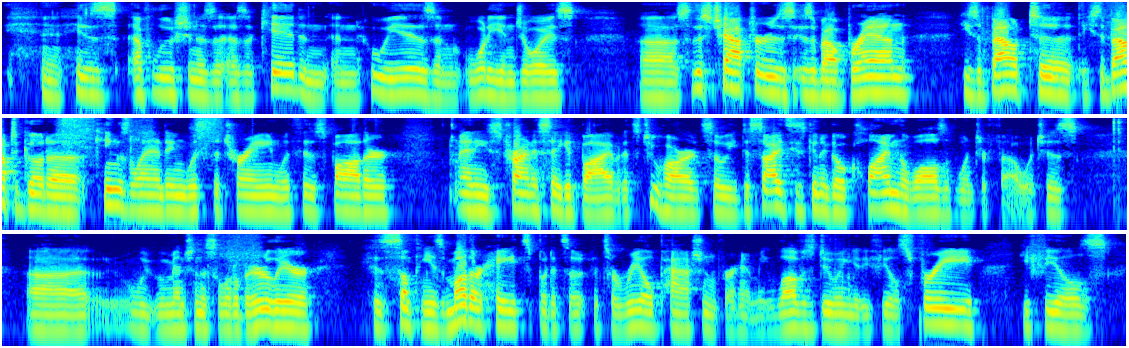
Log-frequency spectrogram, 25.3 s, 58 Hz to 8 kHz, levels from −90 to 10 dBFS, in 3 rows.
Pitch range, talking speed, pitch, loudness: 120-145 Hz, 225 wpm, 130 Hz, -27 LUFS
